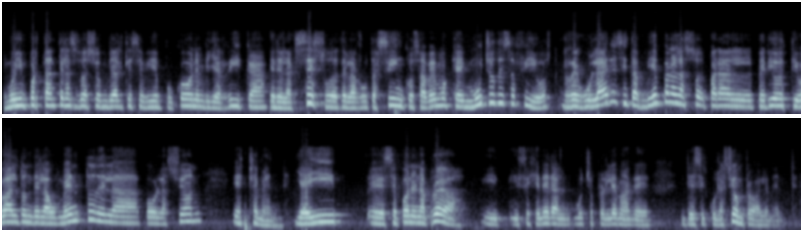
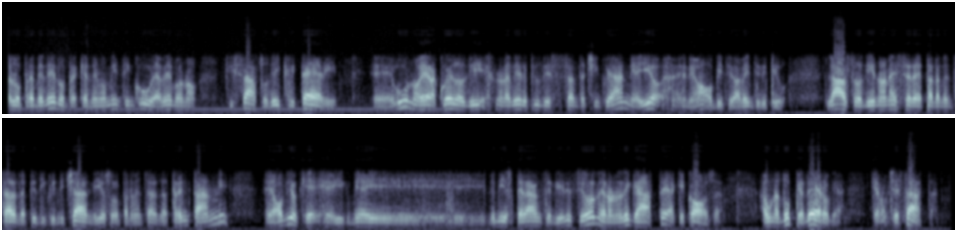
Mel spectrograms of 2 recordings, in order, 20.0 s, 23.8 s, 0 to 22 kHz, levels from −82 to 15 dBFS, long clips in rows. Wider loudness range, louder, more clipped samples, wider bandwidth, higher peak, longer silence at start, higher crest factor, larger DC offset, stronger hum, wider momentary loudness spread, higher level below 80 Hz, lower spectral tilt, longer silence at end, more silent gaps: about the same, 4 LU vs 5 LU; first, -14 LUFS vs -17 LUFS; neither; about the same, 8.6 kHz vs 8.2 kHz; about the same, 0 dBFS vs 0 dBFS; about the same, 0 s vs 0.1 s; about the same, 14 dB vs 18 dB; neither; neither; second, 11 LU vs 15 LU; first, -50 dBFS vs -62 dBFS; about the same, -6.5 dB/octave vs -7 dB/octave; about the same, 0.3 s vs 0.25 s; neither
